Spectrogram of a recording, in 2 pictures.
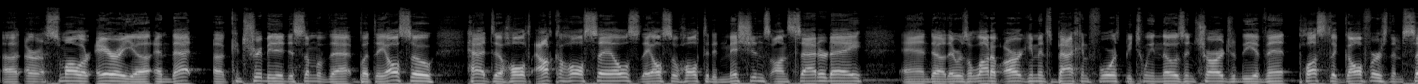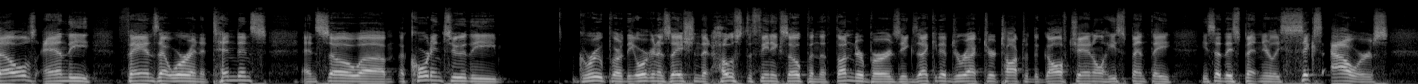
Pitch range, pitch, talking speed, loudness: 130-155 Hz, 145 Hz, 195 wpm, -25 LUFS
